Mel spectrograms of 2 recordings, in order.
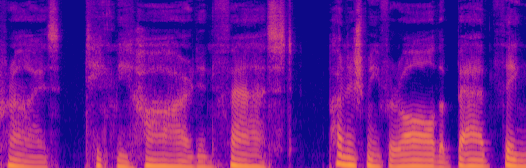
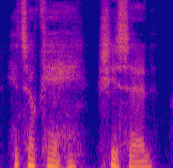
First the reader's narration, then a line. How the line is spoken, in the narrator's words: her voice breathless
